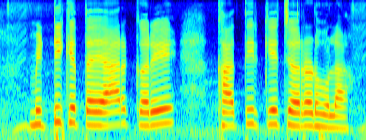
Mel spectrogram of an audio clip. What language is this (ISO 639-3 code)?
bho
